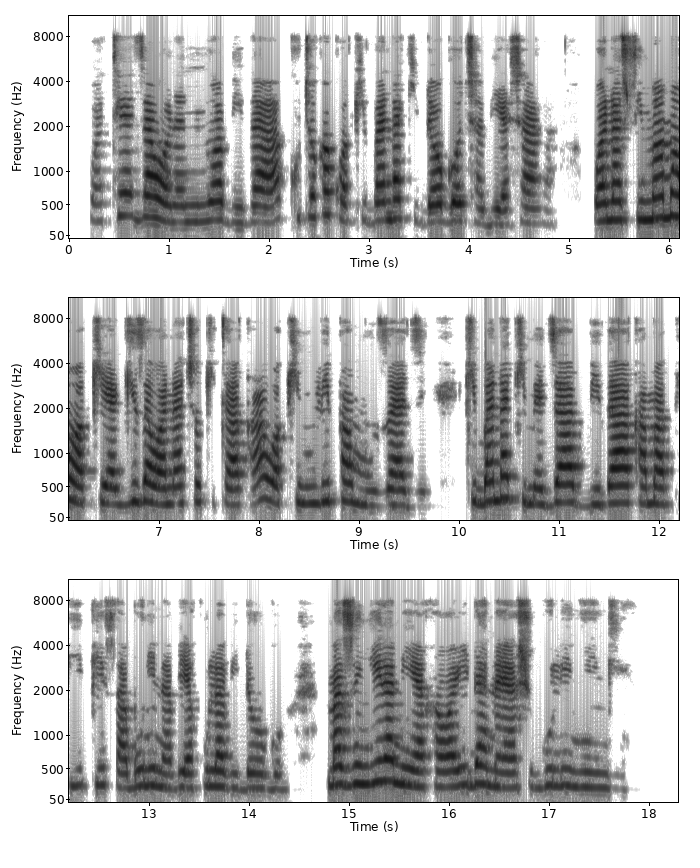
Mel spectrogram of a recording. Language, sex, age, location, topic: Swahili, female, 25-35, Kisumu, finance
